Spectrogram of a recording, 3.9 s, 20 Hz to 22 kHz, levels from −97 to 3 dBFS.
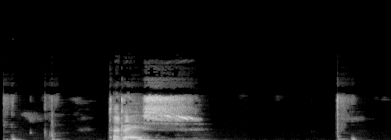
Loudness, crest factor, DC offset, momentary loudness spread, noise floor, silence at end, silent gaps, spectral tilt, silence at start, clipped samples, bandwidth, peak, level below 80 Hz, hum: -16 LUFS; 22 dB; under 0.1%; 23 LU; -88 dBFS; 0.35 s; none; -1 dB/octave; 0.05 s; under 0.1%; 13 kHz; -2 dBFS; -68 dBFS; none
